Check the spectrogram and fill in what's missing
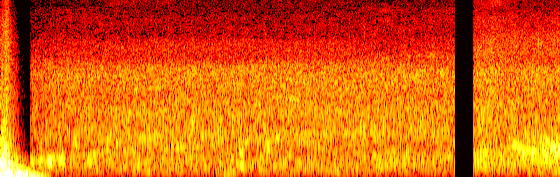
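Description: A cold river and small waterfall at Hiluan Falls in Kalinog rush with a steady broadband roar, continuous and close, briefly cut by a short dropout near the end.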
